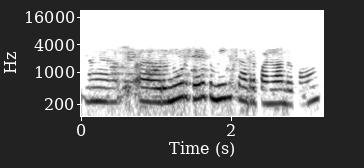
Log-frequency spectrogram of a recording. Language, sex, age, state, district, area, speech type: Tamil, female, 18-30, Tamil Nadu, Perambalur, rural, conversation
